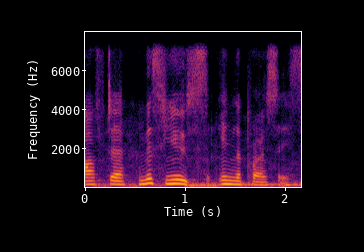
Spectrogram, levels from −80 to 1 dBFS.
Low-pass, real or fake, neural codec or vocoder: 7.2 kHz; fake; codec, 16 kHz, 4 kbps, FreqCodec, smaller model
